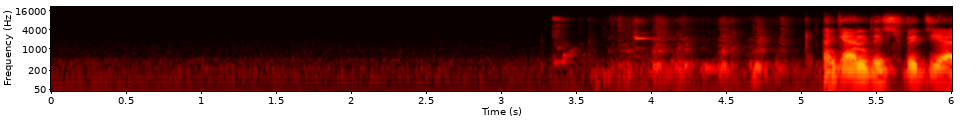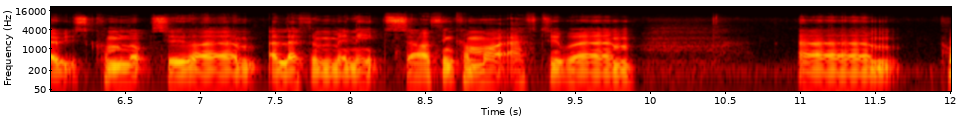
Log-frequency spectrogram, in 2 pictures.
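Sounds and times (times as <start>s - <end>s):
washing machine rushing and clattering: 3.4s - 5.0s.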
